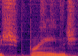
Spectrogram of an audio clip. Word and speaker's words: Sprange: right and he said it's uh sprang as in it rhymes with strange so his name is matthew sprange which is it's a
